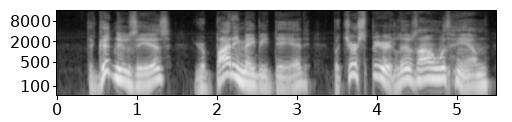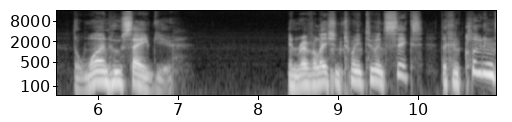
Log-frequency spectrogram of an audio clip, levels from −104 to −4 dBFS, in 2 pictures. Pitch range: 110-165 Hz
